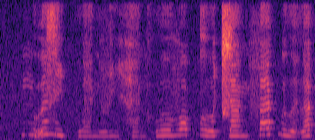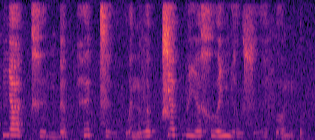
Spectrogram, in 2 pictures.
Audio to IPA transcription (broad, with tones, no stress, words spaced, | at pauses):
ŋṵ˧˥ə̯ zi˨˩p̚hwa̤˨˩ŋ vi̤˨˩ha̤˨˩ŋhwo˧vɔ˦˥k̚ ɣo˨˦t͡ɕa˧ŋ fa˦˥k̚ lu˧˩ə̯la˦˥k̚ɲaː˦˥t̚ xɨ˧˩ŋɗə˨˩p̚hɨ˦˥t̚sə̤˨˩w hwə̰˧˨nvə˦˥p̚ t͡ɕəː˦˥k̚vi˨˦ə̯xu˨˦ə̯ ɲə̤˨˩wsṳ˨˩ə̯fo̰˧˨nʔ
